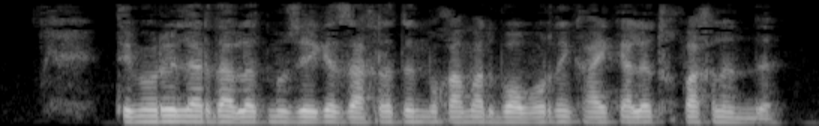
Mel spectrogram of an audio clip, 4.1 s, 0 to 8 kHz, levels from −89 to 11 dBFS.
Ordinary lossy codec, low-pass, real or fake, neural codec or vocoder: MP3, 32 kbps; 7.2 kHz; fake; vocoder, 44.1 kHz, 128 mel bands every 512 samples, BigVGAN v2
